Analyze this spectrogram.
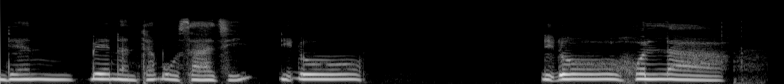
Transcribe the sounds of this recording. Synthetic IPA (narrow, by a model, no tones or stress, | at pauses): ndɛnɓɛnantaɓɔsaːd͡ʒi | ɗiɗɔ | ɗiɗɔhɔlːa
